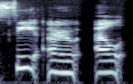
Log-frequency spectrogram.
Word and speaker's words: Coloris: It's spelled COLORIS threads. So I think it is Coloris, but it's the American spelling of colour.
